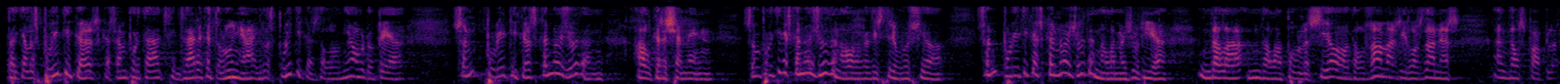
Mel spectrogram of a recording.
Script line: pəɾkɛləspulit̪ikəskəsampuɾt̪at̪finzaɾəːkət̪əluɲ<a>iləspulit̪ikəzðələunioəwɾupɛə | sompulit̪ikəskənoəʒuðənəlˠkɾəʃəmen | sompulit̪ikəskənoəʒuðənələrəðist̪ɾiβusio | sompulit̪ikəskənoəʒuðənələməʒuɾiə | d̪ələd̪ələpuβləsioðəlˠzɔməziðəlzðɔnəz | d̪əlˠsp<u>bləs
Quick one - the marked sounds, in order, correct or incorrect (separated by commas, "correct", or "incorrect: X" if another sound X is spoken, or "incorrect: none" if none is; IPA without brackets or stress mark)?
incorrect: ə, incorrect: ɔ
